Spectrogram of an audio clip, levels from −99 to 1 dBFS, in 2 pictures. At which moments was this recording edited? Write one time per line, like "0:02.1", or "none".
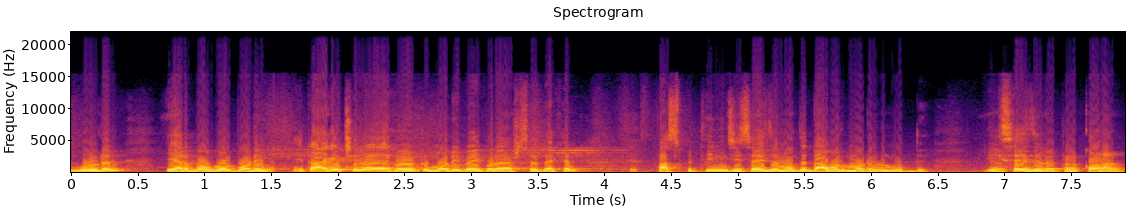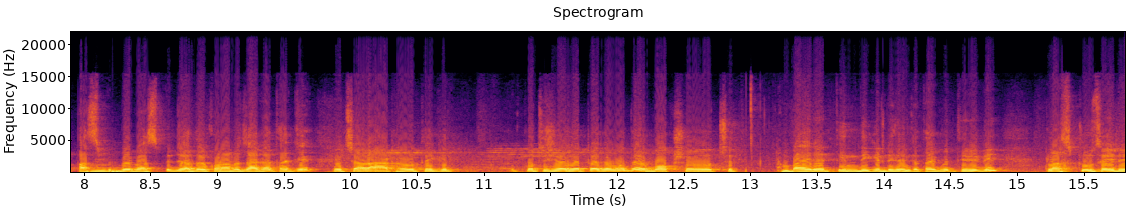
0:01.5
0:04.1
0:07.0
0:09.8
0:12.8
